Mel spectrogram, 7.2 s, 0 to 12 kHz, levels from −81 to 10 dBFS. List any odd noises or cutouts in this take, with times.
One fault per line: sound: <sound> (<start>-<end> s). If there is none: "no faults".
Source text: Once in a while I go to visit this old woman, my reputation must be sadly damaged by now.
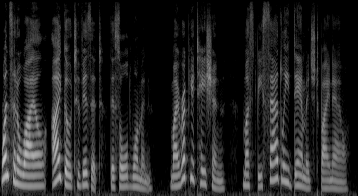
no faults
